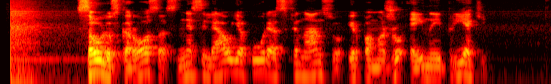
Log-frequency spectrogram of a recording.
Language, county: Lithuanian, Kaunas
